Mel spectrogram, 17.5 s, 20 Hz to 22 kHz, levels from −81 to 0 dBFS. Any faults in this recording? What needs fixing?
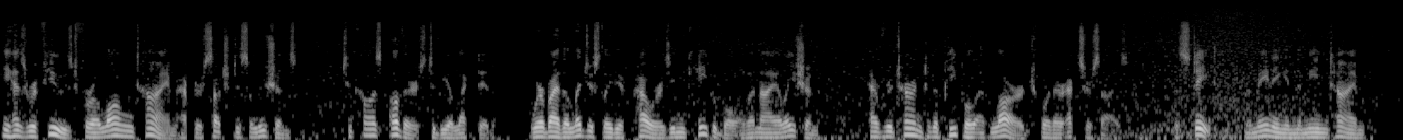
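Overdone noise removal runs through the whole clip. The denoiser is clamping individual frequency bands whenever they sit near its noise estimate, so the background drops and breaks up into twinkly specks, and softer parts of the speech get eaten. Back the reduction amount off and set the noise profile from a clean stretch of room tone so it only trims the noise.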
